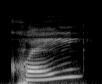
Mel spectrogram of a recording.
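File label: "kui2", Mandarin Chinese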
